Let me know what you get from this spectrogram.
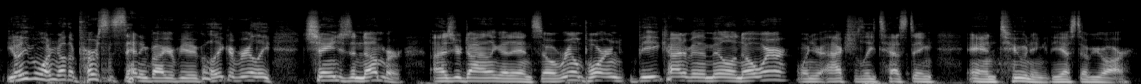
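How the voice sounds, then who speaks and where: Chatty, higher-voiced man in a dry recording. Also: no room sound. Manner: informal, slangy, chatty. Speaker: host of a car DIY channel. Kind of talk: casual how-to vlog talk.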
